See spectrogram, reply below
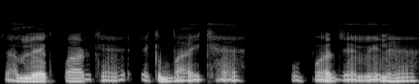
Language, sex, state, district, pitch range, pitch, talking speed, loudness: Hindi, male, Bihar, Patna, 160-200 Hz, 185 Hz, 145 wpm, -19 LUFS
